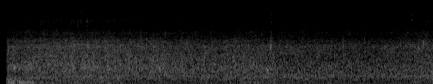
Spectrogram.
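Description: Small sea waves washing and lapping over shoreline rocks: a steady wash of water.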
